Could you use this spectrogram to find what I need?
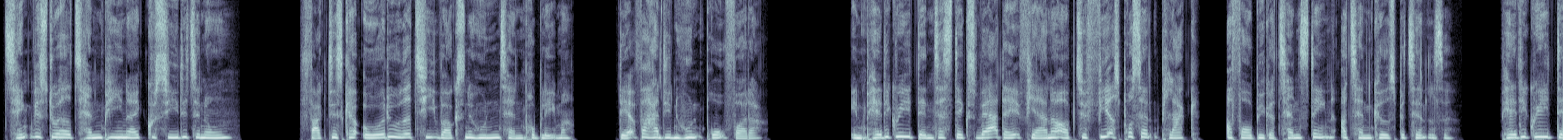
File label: female danish commercial; devine voices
